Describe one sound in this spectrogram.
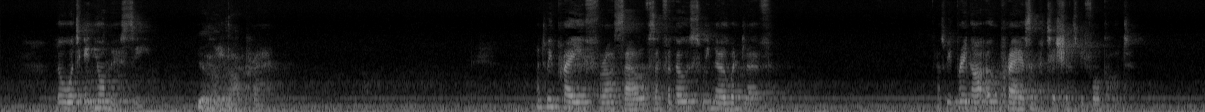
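A middle-aged woman reads aloud slowly and calmly in a large echoing hall.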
